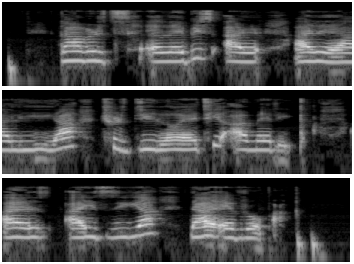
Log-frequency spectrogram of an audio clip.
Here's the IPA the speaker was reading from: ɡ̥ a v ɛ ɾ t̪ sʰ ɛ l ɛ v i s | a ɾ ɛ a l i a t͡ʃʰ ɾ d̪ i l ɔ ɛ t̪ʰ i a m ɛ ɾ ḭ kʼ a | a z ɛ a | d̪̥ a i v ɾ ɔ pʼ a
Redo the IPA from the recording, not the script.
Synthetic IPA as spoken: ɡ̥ a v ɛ ɾ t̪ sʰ ɛ l ɛ b i s | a ɾ ɛ a l i a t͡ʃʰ ɾ d̪ i l ɔ ɛ t̪ʰ i a m ɛ ɾ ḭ kʼ a | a z i a | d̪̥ a ɛ v ɾ ɔ pʼ a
